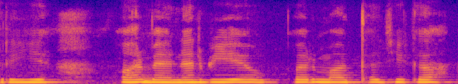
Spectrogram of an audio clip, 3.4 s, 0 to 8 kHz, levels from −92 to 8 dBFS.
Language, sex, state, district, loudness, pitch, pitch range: Hindi, female, Uttar Pradesh, Lucknow, -13 LUFS, 225 Hz, 220-230 Hz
